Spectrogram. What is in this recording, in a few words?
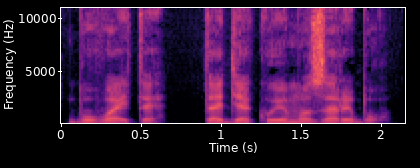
so long Ukrainian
